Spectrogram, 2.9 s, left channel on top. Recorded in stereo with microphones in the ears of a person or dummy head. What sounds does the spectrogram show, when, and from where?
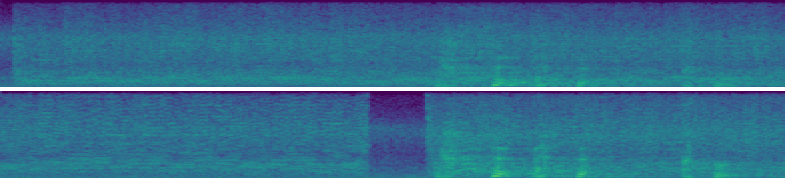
1.6 s laughter: 10° right (ahead or behind), 1.2 m; by 2.8 s 45° right (ahead or behind), 1.2 m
